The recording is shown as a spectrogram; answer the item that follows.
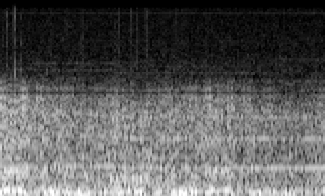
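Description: Steady background noise from the open microphones of a public-address system, with a faint held tone.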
